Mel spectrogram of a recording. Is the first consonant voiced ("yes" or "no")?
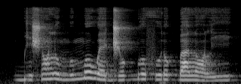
yes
